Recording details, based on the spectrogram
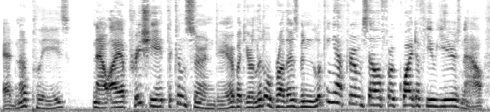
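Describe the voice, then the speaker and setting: An actor playing a nervous, blustering middle-aged husband in a 1930s-style radio drama, with an exasperated, expressive manner. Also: male voice, fairly high pitch, normal speed. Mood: patient, placating. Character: nervous, blustering husband dismissing talk of ghosts.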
